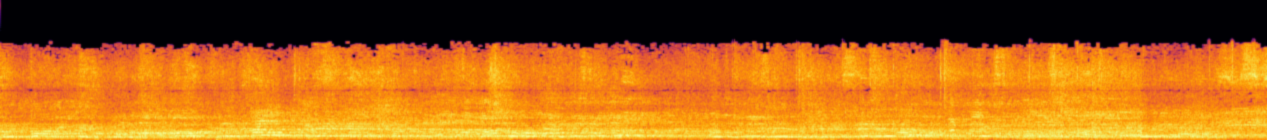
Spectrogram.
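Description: Spectators shouting and talking over one another, echoing in a large indoor hall, with a few short thuds.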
